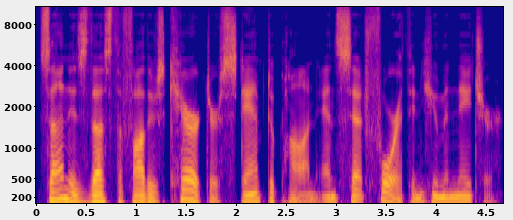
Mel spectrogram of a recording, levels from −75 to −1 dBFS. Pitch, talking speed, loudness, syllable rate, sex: 105 Hz, 195 wpm, -18 LUFS, 5.0 syllables/s, male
